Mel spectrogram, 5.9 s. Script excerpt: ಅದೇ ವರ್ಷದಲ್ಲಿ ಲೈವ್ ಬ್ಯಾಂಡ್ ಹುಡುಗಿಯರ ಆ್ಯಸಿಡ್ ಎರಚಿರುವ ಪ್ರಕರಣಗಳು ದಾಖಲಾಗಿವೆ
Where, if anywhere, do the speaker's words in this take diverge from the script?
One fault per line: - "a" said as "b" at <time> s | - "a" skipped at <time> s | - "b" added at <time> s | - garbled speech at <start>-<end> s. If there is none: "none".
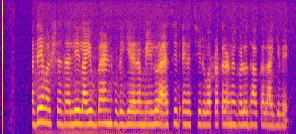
- "ಮೇಲೂ" added at 2.9 s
